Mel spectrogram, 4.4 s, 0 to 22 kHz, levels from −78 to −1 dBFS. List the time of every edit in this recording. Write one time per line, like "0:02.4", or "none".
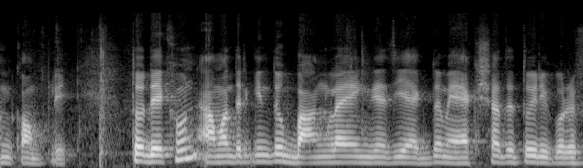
none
